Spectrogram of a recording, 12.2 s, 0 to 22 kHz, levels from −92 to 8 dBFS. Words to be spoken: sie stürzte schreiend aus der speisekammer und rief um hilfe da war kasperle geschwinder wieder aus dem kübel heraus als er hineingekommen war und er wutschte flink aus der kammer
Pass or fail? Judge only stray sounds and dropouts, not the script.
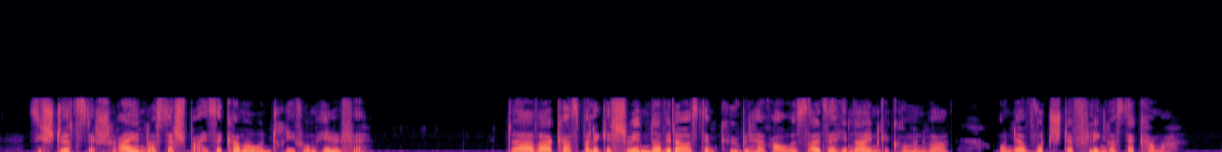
pass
